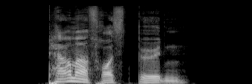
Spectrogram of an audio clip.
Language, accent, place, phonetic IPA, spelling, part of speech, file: German, Germany, Berlin, [ˈpɛʁmafʁɔstˌbøːdn̩], Permafrostböden, noun, De-Permafrostböden.ogg
- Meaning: plural of Permafrostboden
